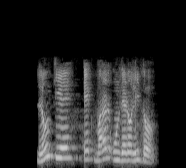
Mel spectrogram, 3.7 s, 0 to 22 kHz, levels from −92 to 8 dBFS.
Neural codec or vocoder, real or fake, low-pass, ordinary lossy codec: none; real; 5.4 kHz; AAC, 24 kbps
